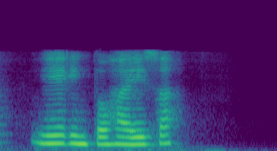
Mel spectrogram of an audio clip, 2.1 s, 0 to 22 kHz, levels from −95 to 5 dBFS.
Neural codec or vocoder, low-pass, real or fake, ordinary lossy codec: codec, 16 kHz, about 1 kbps, DyCAST, with the encoder's durations; 5.4 kHz; fake; AAC, 24 kbps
